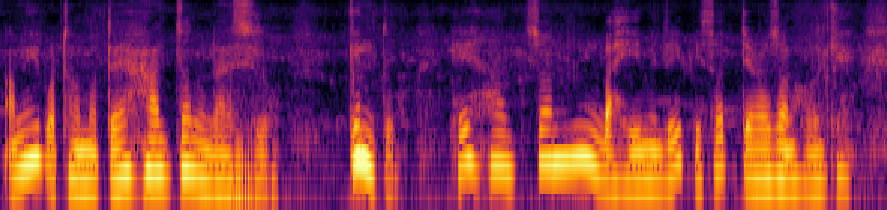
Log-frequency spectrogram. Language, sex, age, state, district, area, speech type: Assamese, male, 18-30, Assam, Charaideo, rural, spontaneous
